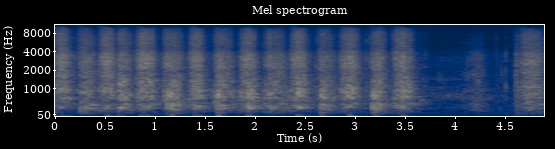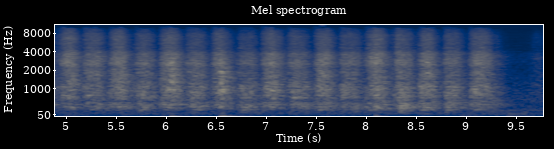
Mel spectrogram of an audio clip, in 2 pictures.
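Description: A hand saw cuts through wood with fast, rhythmic strokes.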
